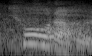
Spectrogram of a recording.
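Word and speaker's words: 今日: 그래서 금일이라고 쓰고 어떻게 읽는다? 쿄라고 읽어요.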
